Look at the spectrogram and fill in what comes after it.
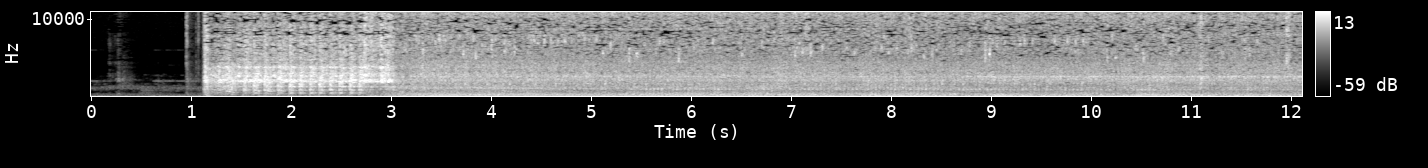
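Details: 2006 Nissan that would not start, after repairing the camshaft sensor connector and wiring; about a second of cranking, then catches and settles into a steady, even idle with no misses; normal start and idle.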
